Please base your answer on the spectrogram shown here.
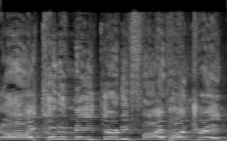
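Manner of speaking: annoyed complaining shout, loud and high. Speaker mimicking people angry over a missed trade, retelling a yell.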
